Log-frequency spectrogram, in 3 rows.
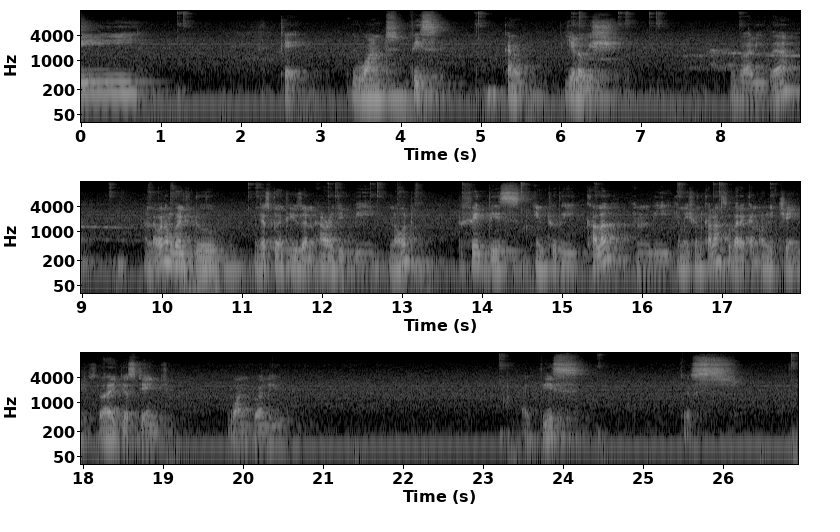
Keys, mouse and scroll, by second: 5.0 click, 6.1 click, 7.1 click, 10.4 shift+a, 13.8 click, 15.4 drag, 16.9 click, 24.4 click.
